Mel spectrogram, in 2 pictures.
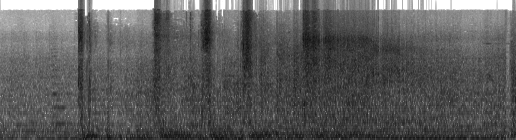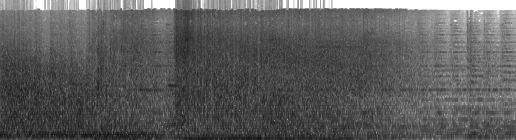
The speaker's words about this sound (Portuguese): os canhões antitanques alemães abriram fogo contra os tanques britânicos assim que suas silhuetas surgiram na luz do sol nascente.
